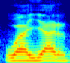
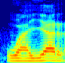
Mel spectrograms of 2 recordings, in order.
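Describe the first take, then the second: No difference in how they are said.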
